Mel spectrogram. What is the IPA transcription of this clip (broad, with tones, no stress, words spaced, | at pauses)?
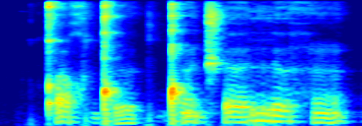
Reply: qʼu˨˩˦χǃʼə˩ | ǃʼə̃˨˩˦t͡ʃʼɜ˨˩˦rə˧˩ hə̃˨˩˦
